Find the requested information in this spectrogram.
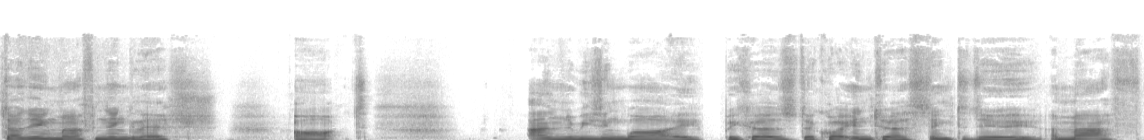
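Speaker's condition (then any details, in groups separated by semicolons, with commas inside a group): Down syndrome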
